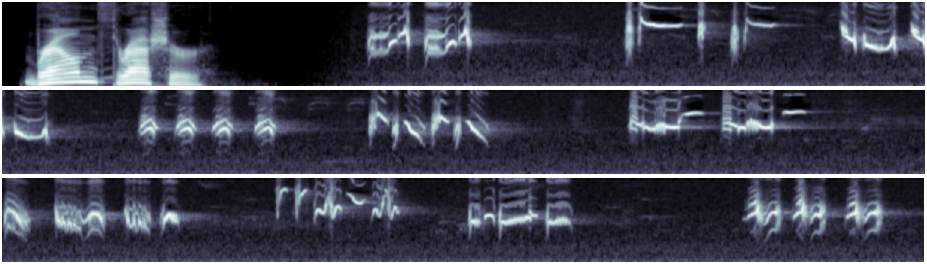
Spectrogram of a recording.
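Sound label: Brown Thrasher, Wildlife Sounds; Animals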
